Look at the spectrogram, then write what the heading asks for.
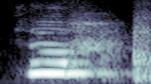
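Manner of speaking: high, loud puff of relief from the heat; a sharp, high "whew" of overheating; hot whew. Real, not acted. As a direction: blow out the heat. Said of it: "It's really warm in the bathroom".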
